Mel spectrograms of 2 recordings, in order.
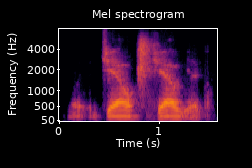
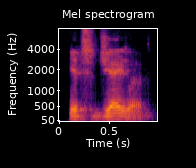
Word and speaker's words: Jalen: Jalyet is the way it phonetically looks, but it's Jalen.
